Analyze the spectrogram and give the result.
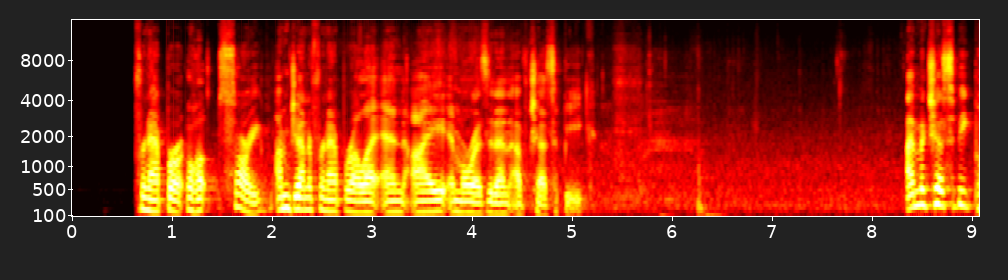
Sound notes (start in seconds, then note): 5.0 silence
